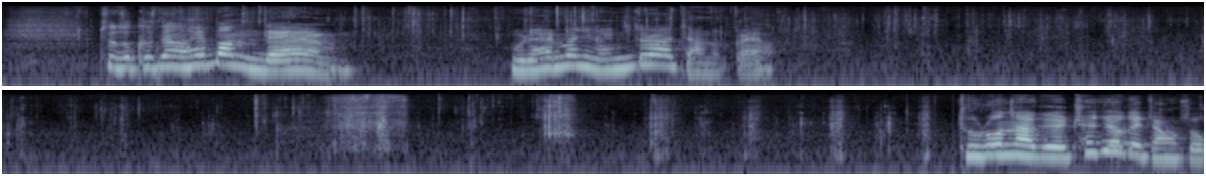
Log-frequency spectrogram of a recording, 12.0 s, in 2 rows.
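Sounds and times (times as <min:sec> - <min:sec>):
chewing chicken: 0:03.9 - 0:10.8.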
